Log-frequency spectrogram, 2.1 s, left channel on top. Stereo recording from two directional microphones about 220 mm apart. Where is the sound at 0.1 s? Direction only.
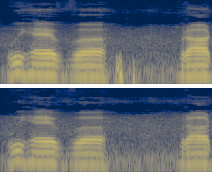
15° left (ahead or behind).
